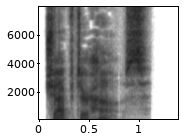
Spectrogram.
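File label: "chapterhouse", British English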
